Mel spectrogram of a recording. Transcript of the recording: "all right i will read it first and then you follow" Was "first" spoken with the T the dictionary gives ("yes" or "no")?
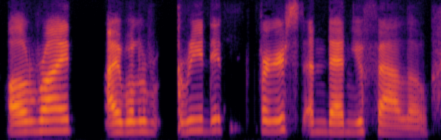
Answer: yes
